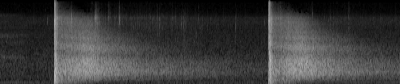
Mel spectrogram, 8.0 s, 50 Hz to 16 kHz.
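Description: Two shots from a Taurus .40 caliber pistol, about four seconds apart, each followed by a long echo that dies away over two or three seconds.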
